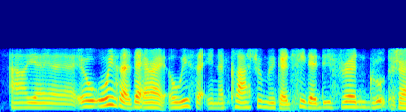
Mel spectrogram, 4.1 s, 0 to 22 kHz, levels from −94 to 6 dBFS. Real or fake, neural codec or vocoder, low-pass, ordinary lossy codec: fake; codec, 16 kHz in and 24 kHz out, 0.9 kbps, LongCat-Audio-Codec, four codebook decoder; 3.6 kHz; none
